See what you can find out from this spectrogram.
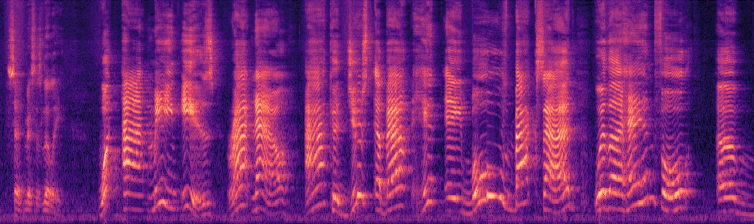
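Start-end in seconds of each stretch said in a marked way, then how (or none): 1.5-11.2 folksy country drawl. A narrator's reading. Groundskeeper folksy voice.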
